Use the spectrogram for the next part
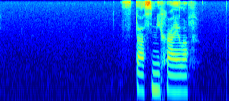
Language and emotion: Russian, neutral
